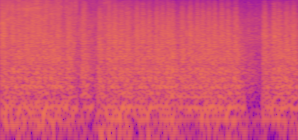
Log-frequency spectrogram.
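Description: Rapid gunfire from regular ammo and grenades in Factorio on a death world map, a dense unbroken rattle of shots with brief gaps, moderately loud and steady.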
